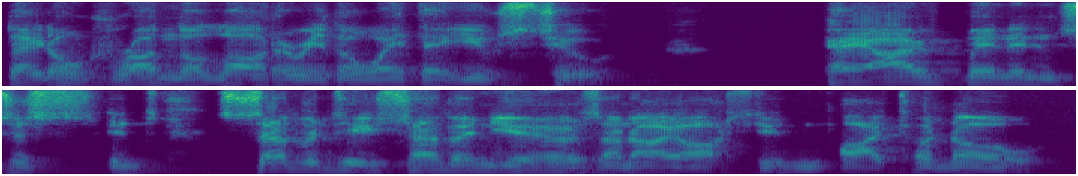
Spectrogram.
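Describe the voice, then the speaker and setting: A man playing a halting, complaining man in his seventies who clings to old traditions in a radio play. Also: fairly low pitch, a bit bright. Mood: indignant. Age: 70s.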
